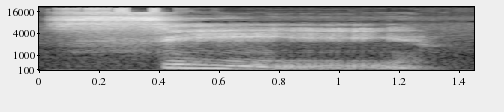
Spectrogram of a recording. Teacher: This is not a relaxed tongue position at all. The tongue is very tense on that E. · In the word see, the vowel is naturally elongated a bit because there's no other sound after it. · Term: long E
